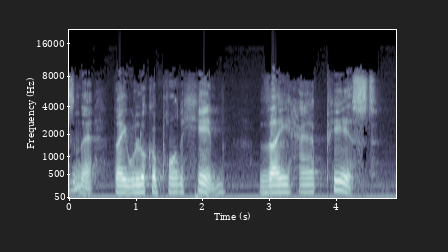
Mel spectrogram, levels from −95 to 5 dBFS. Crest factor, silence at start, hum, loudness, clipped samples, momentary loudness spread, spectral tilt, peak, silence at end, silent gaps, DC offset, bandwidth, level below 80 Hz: 16 dB; 0 s; none; -15 LUFS; under 0.1%; 14 LU; -4.5 dB/octave; 0 dBFS; 0 s; none; under 0.1%; 10 kHz; -38 dBFS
